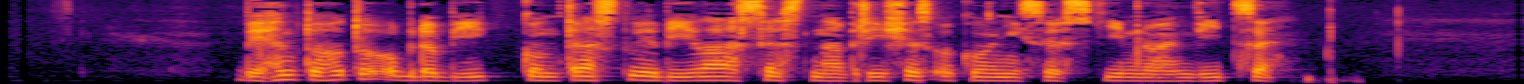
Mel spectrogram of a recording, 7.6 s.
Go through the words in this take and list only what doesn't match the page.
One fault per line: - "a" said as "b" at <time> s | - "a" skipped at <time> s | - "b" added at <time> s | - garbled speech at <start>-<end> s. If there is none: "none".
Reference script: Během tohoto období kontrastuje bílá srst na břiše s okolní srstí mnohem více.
none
